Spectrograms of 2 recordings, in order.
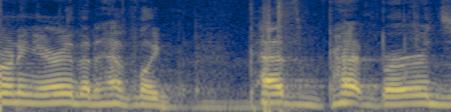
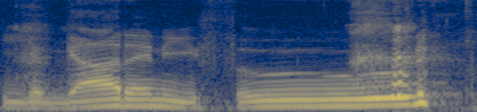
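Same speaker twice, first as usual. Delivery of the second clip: very slow, deep, drawn-out toad voice; 6 semitones lower, 3 dB quieter than usual. Game master voicing a toad speaking to a player; slow, deep toad voice. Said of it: "in this really slow and deep voice".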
